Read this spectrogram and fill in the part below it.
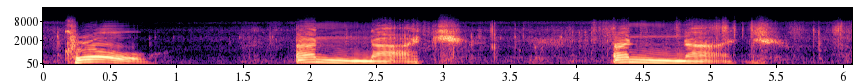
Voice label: "anaach", karuk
